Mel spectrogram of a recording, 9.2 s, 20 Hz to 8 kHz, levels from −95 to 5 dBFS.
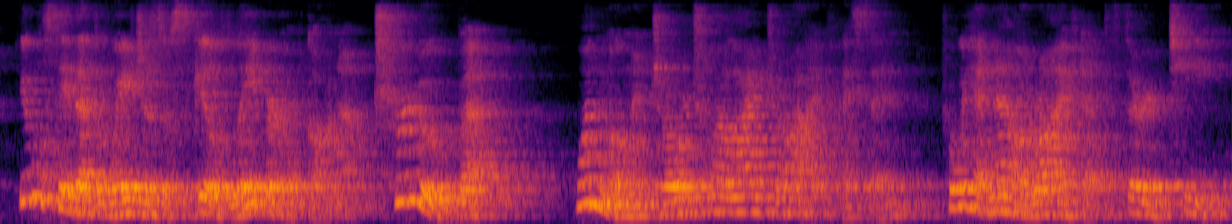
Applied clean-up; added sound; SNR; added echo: none; none; none; reverberation time 1.2 s.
